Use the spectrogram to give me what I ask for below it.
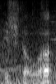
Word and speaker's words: Y'shtola: Although this may blow your mind, it's technically pronounced Ishtola, actually.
